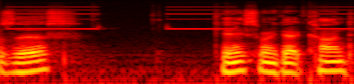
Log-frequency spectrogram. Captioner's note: beeping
